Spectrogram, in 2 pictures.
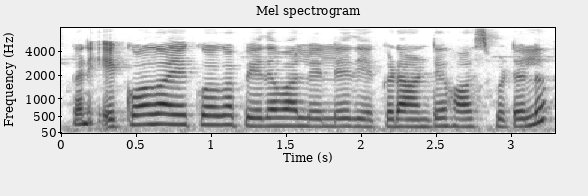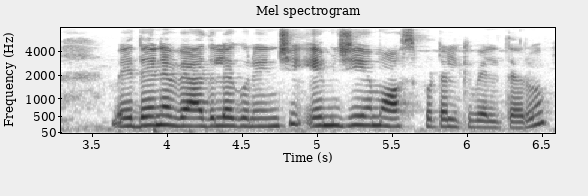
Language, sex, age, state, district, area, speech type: Telugu, female, 30-45, Telangana, Warangal, urban, spontaneous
